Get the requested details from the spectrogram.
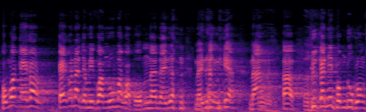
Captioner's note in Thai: เสียงหัวเราะ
